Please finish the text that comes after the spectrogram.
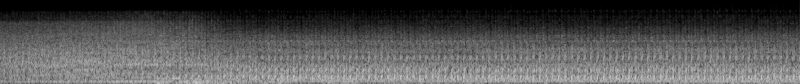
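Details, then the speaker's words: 2013 Ford F-150 3.5L EcoBoost at idle: fast, steady ticking rattle over smooth running, unchanged while each injector was killed in turn during a dropout test, traced to the mechanical high pressure fuel pump. "area and i've pretty much chased it down to the high pressure fuel pump okay uh i did do an injector dropout test um earlier earlier a few minutes ago and the noise continued steady throughout uh the entire test"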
